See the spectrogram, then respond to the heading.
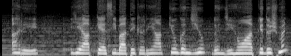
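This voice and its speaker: A woman's voice: medium pitch, steady tone, normal speed, mellow, faint music behind, lightly acted. A woman playing a humble, helpful daughter-in-law selling snacks in a cartoon story. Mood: polite.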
